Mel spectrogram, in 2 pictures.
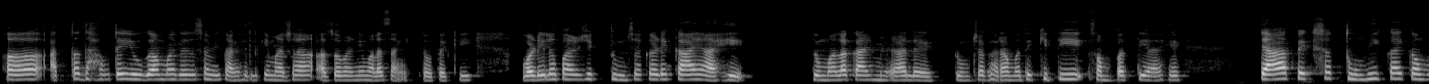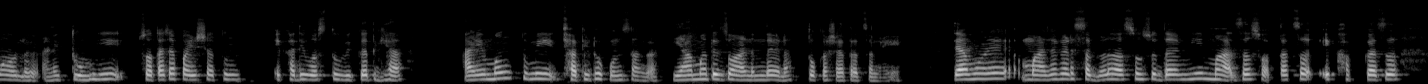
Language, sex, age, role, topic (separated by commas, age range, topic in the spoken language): Marathi, female, 25-29, guest, आजी-आजोबांनी शिकवलेली कोणती गोष्ट तुम्ही अजूनही पाळता?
